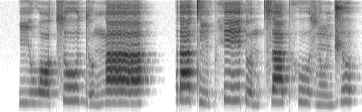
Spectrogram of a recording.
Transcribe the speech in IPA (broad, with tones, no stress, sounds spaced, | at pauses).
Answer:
i˨ w ɔ˨ t͡s oː˦ d ʊ˨ ŋ aː˦ | ɾ a˦ t ĩ˨ pʰ eː˦ ɗ ʊ˨ n t͡s a˦ pʰ u˦˨ z ũ˨ d͡ʒ ʊ˦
